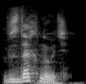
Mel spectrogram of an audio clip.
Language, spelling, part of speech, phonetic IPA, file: Russian, вздохнуть, verb, [vzdɐxˈnutʲ], Ru-вздохнуть.ogg
- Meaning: to sigh, to take breath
